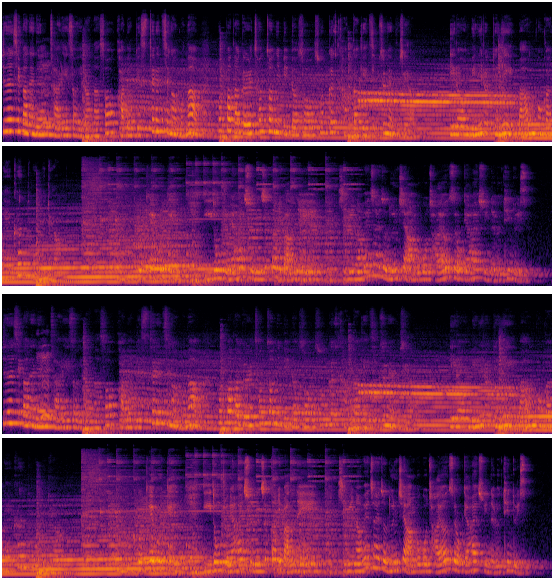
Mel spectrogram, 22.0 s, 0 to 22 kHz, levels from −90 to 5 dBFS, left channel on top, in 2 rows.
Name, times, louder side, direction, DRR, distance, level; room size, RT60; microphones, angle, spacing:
voice 1, 0.0-8.3 9.0-12.3, left 2 dB, 45° left, 4 dB, 0.4 m, -26 dB
voice 2, 0.7-1.1 13.3-21.5, right 2 dB, 50° right, 4 dB, 0.5 m, -27 dB
sound 1, 1.6-2.7 4.3-5.1 6.9-7.6 9.9-11.0 11.7-13.1 14.8-16.3, right 1 dB, 75° left, 1.2 m, -34 dB
sound 2, 2.3-15.1, left 1 dB, 10° left, 0.7 m, -28 dB
sound 3, 12.6-18.1, equal, 80° right, 1.2 m, -35 dB
3.9 x 2.3 x 4.3 m, 1.2 s
head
